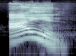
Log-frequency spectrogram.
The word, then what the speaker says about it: ayin: and the vowel letters, the original sound this letter makes is I. Even today in modern Hebrew, this letter is called ayin. You can clearly hear the I sound at the beginning of the word, ayin.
